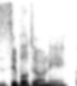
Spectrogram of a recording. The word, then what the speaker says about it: Zibaldone: And my gut tells me it's pronounced Zibaldone, but I could be wrong. – You're dead right.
